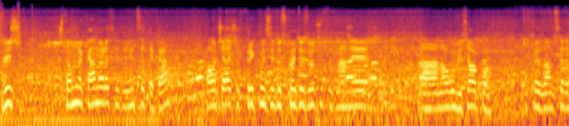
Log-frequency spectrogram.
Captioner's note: vibrating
